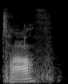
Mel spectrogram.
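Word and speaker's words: Thoth: Uh, Toth and the Emerald Tablets exist. Yes, they do. And it's pronounced tote.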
